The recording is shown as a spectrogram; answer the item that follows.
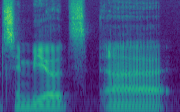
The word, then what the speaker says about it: symbiote: It's kind of hard to keep track of all the different symbiotes. Or did we had this conversation last time about how to pronounce this word?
